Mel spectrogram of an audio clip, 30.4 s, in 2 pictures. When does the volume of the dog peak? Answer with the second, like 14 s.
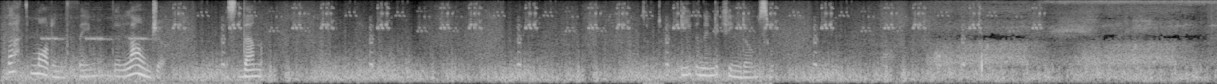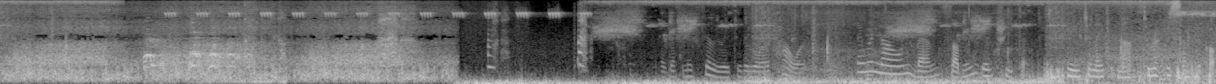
18 s.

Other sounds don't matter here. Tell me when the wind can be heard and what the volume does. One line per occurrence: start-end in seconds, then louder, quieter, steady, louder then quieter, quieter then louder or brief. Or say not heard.
0.0-30.3 quieter.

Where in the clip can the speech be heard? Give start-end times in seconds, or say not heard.
0.1-2.2, 2.8-3.3, 8.0-9.7, 23.4-30.3.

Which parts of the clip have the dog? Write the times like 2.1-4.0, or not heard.
11.0-12.3, 17.0-18.8.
